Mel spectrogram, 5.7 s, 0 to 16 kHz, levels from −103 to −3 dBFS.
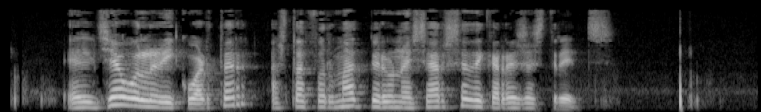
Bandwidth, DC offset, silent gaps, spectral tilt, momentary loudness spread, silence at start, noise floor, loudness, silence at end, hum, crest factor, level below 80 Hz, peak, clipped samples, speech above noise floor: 11.5 kHz; under 0.1%; none; -4 dB/octave; 18 LU; 0.5 s; -64 dBFS; -31 LUFS; 1.15 s; none; 18 dB; -84 dBFS; -14 dBFS; under 0.1%; 33 dB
